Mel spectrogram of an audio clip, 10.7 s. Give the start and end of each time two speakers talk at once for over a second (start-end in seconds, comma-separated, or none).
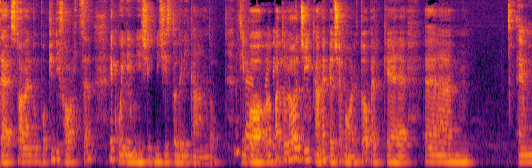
4.8-6.2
